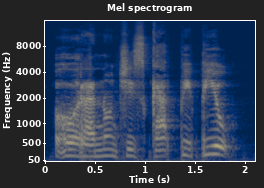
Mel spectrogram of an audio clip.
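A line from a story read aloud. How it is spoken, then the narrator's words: Two harsh menacing grumbles. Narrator (Italian): le solite 2 vociacce che gli brontolarono minacciosamente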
